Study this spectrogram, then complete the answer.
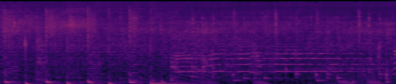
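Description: Prawns sizzle in butter in a pan, with rhythmic thumping bursts at first and then a steady crackling hiss, quiet and close, under faint tonal background sound.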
